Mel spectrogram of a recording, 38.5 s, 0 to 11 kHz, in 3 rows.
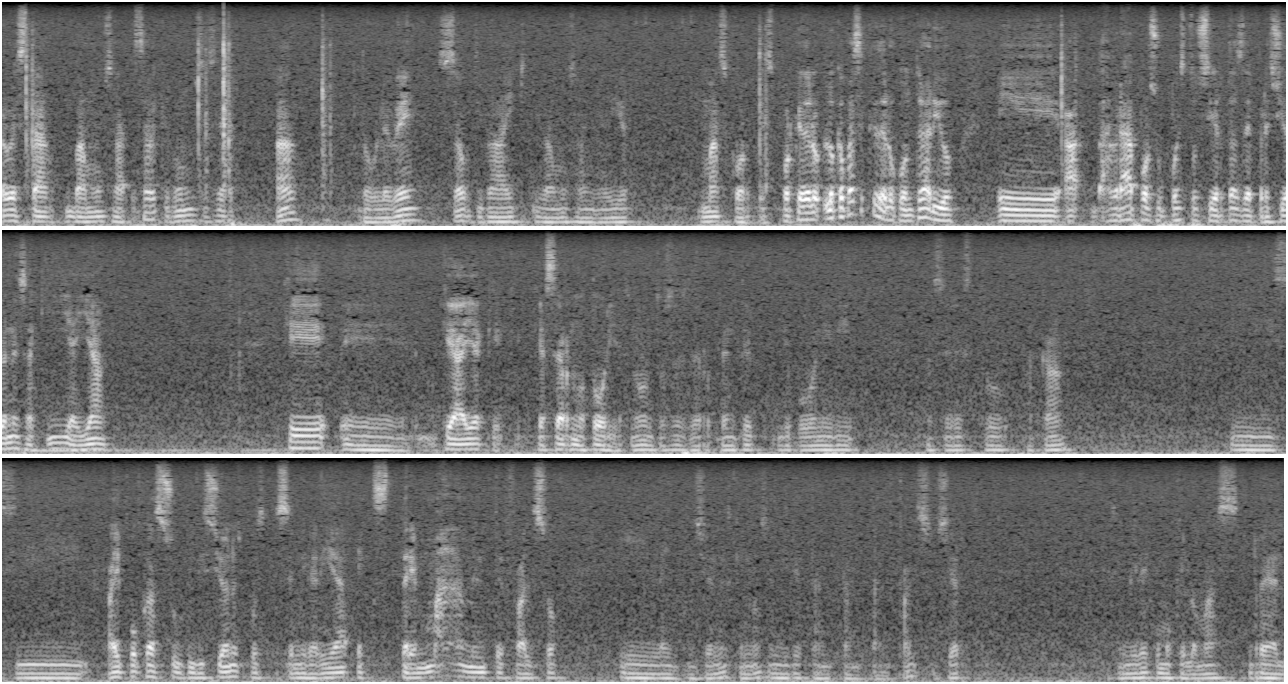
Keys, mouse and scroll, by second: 0.3 Tab, 2.0 a, 3.2 w, 4.0 click, 6.4 click, 6.9 click, 7.6 Tab, 10.7 Tab, 12.4 right click, 14.7 click, 19.8-20.9 drag, 20.9-22.0 scroll down 6, 22.4 scroll down 1, 22.6-23.0 scroll up 1, 23.7 middle click, 27.0 right click, 27.7-29.2 drag, 30.7 right click, 31.3-33.3 drag, 34.6 right click, 35.2-36.7 drag, 37.3-37.6 scroll up 1, 37.9 scroll down 1.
